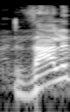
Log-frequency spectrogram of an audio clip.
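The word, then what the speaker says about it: ذال: করে দিবেন তাইলে মানে জালের উচ্চারণটা একদম পারফেক্ট হয়ে যাবে জালের মধ্যে তিন আলিফ পরিমাণ টান দিবেন কেন জাল আলিফ জবর জালাম দুই পেশ লুন জালুন জালুন এরকম হবে।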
